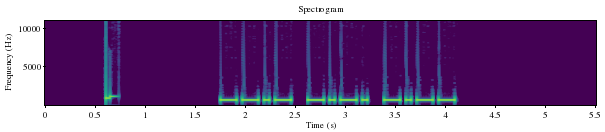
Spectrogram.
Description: Morse code, heard as a keyed tone, about 22 wpm, 700 Hz. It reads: QCY
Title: USA Call Sign Postfixes - 3 Letters 22wpm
